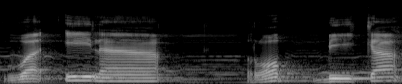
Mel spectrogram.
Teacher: اس کے بعد آیت نمبر 8 ہے ہمارے آج کے لیسن کی آخری آیت ہے، وہ ہے وَإِلَى، نہ واو کو لمبا کرنا ہے نہ حمزہ کو بلکہ لام کے اوپر کھڑا زبر ہے تو لام کو لمبا کریں گے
